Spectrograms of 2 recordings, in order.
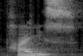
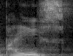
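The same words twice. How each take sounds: First: "país" squashed into one syllable, like "pice". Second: "país" in two syllables, stressed on the í. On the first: Teacher shows what we don't say, "país" as one syllable. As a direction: glide the a of "país" into the i. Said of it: "No queremos decir". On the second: Teacher introduces the next word, "país" in two syllables. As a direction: break "país" apart as pa-EES. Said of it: "Next line". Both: Shown as a demonstration.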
